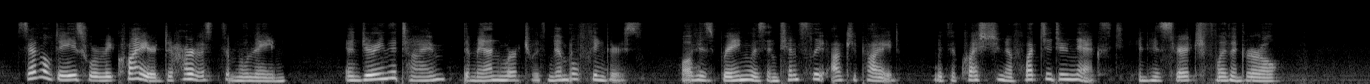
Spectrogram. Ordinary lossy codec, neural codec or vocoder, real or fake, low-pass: MP3, 64 kbps; codec, 16 kHz in and 24 kHz out, 0.6 kbps, FireRedTTS-2 codec; fake; 7.2 kHz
